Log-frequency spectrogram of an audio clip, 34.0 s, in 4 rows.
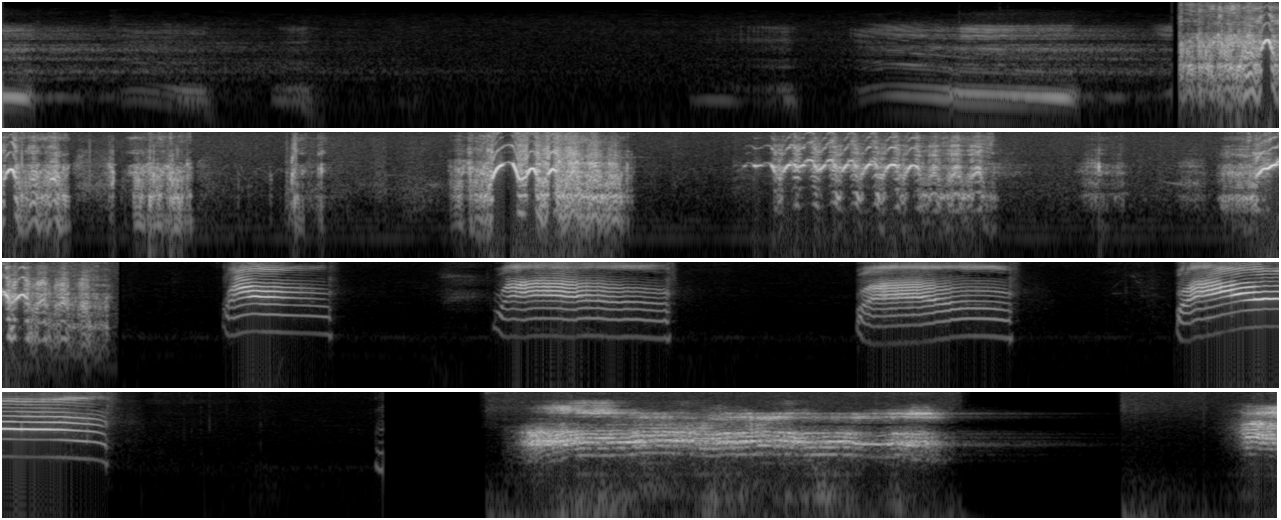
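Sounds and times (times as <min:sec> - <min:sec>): horse whinnying: 0:07.8 - 0:09.8, 0:11.5 - 0:12.8, 0:13.4 - 0:17.8
cat meowing: 0:18.5 - 0:19.3, 0:20.3 - 0:21.6, 0:22.8 - 0:23.8, 0:24.9 - 0:26.3.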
